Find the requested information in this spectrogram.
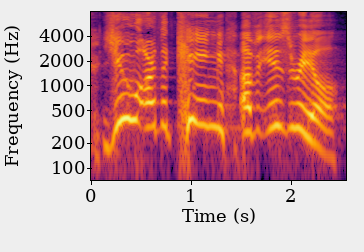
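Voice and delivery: high, drawn-out scolding of a husband; condescending wife. Acted. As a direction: order him about, slow and high-pitched, as to a child. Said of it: "She, like, goes condescending".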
